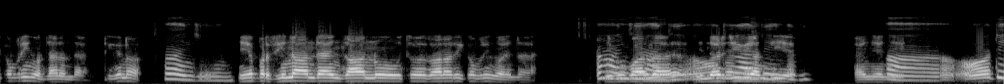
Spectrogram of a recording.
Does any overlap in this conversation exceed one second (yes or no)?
yes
